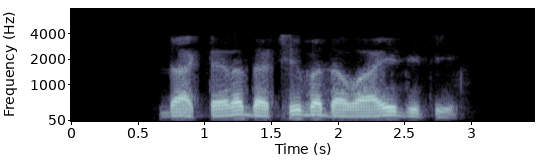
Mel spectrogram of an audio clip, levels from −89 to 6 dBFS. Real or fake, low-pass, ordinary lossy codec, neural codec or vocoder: real; 7.2 kHz; AAC, 16 kbps; none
